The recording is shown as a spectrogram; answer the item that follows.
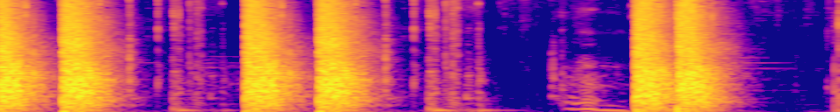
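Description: Pistol fired in quick pairs of shots: six shots in three double-taps, each shot followed by a short echo off the walls of an indoor range.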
